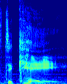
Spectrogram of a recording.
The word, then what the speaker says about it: Takei: Shatner you have been called by the wrong name for decades now you have been calling me Takei it is Takei it rhymes with toupee so that's mean you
